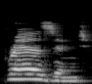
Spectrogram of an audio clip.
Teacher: make sure that you pronounce this word present with the stress on the first syllable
